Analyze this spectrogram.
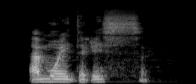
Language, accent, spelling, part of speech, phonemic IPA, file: French, Canada, amoindrisses, verb, /a.mwɛ̃.dʁis/, LL-Q150 (fra)-amoindrisses.wav
- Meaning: second-person singular present/imperfect subjunctive of amoindrir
